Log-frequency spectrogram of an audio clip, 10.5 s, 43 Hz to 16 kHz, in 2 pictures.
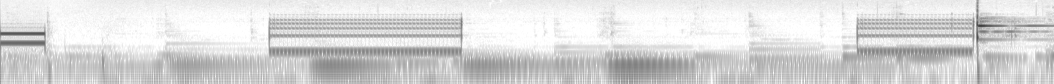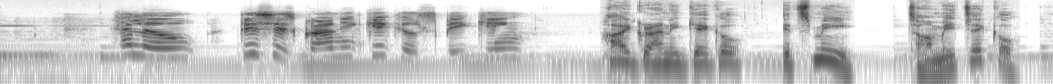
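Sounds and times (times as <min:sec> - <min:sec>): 
soft bouncy music bed: 0:00.0 - 0:10.5
phone ringing on outgoing call with buzzy electronic bursts: 0:01.4 - 0:02.4, 0:04.3 - 0:05.0
speech: 0:06.0 - 0:10.5.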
